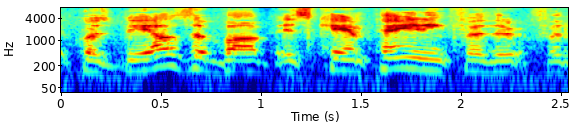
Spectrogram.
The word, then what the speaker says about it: Beelzebub: bub you mean are you trying to say beelzebub well it's spelled b-a-a-l-z-e-a-b-u-b so i i will use bottles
